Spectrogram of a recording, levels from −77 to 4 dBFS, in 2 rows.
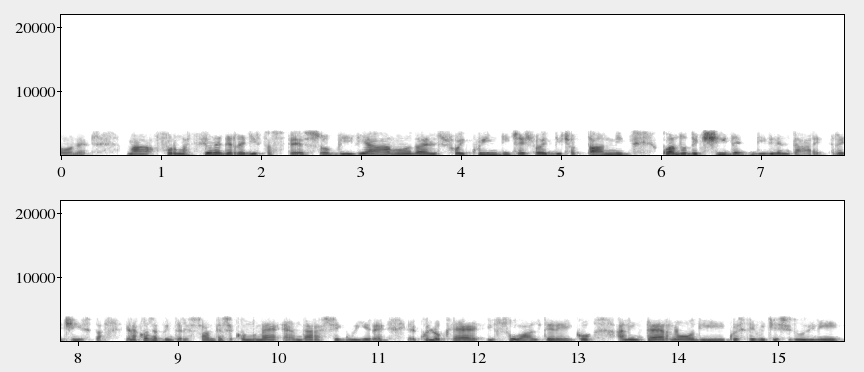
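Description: Speech that sounds buzzy and synthetic throughout, confined to a narrow band of about 200 Hz to 3.7 kHz with nothing above 3.8 kHz. This is heavy AMR narrowband mobile codec damage; the coarse vocal-tract modelling points to one of its lowest modes, around 5 kbps.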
